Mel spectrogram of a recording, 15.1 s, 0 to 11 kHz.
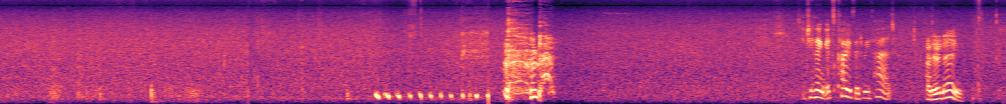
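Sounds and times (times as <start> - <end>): person coughing: 6.1 - 8.4.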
